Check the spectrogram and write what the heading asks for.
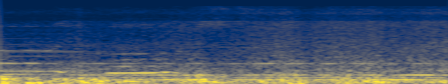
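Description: Live church worship band playing an instrumental passage between sung lines: held chords over a dense low rumble from the bass end of the mix.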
